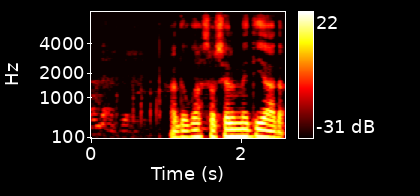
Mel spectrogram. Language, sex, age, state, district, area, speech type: Manipuri, male, 30-45, Manipur, Kakching, rural, spontaneous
